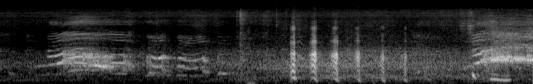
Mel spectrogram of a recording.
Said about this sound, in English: Like, this woman's screaming and crying. It's just like, oh, man.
